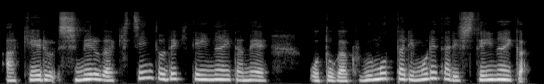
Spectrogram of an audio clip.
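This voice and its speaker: A woman narrating a scripted lesson on articulation and intonation, explaining clearly and evenly. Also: fairly high pitch. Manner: clear, even-paced explanation. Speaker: speech coach.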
